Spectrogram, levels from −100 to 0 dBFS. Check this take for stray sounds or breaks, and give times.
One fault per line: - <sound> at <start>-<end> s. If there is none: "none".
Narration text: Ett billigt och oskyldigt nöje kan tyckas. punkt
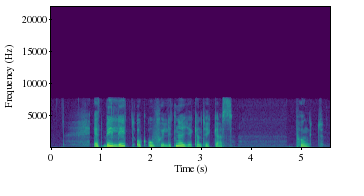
none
